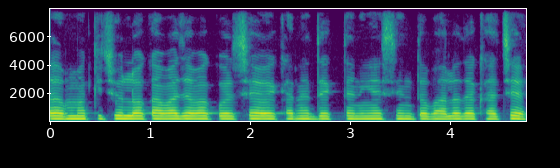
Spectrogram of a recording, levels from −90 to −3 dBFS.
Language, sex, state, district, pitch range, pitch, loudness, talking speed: Bengali, female, West Bengal, Jalpaiguri, 190-195 Hz, 195 Hz, -13 LUFS, 165 wpm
